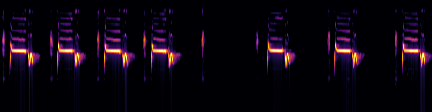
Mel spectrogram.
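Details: Ash tailorbird lure song. Bursts of click, piercing steady whistle and downward buzz repeat rapidly, then pause briefly before resuming. No other sounds.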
